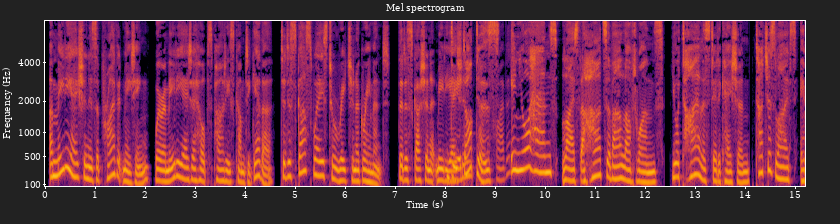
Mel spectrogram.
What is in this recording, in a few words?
Narration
